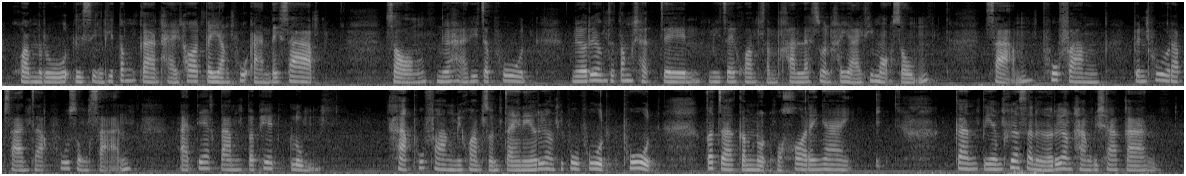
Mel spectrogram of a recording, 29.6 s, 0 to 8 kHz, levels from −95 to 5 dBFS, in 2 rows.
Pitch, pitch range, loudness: 170 Hz, 155-185 Hz, -38 LUFS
